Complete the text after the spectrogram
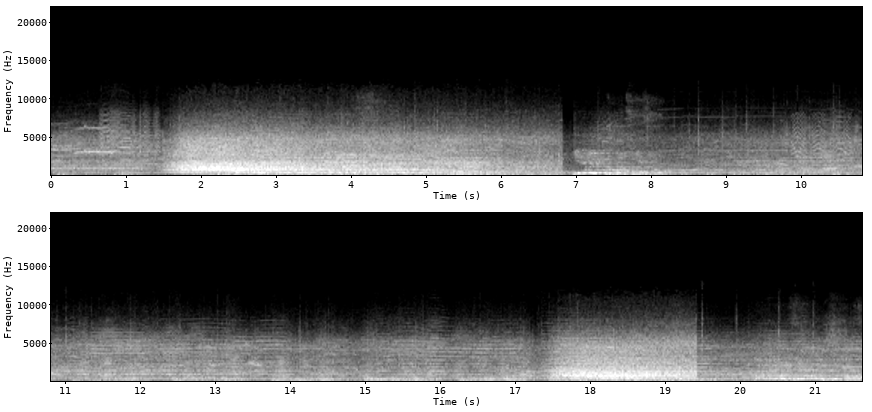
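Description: A large crowd cheers loudly in an echoing arena.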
